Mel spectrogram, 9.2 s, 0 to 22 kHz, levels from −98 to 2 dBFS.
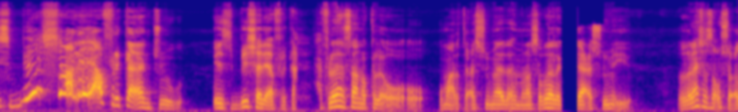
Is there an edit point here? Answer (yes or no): yes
